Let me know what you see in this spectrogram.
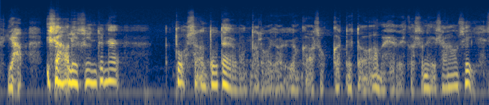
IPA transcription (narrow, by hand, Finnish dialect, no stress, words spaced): jɑʔ isæ oli syntynːæ tuosːɑ on tuo terʋon tɑlo jo joŋkɑ ɑsukːɑːt nyt ʔoʔ ʔɑmeriːkɑsːɑ niʔ ʔisæ on siːhen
